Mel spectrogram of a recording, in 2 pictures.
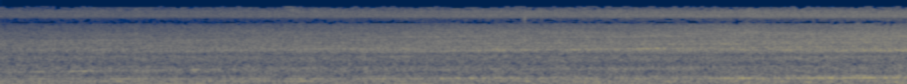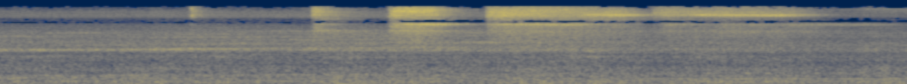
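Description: Electric train at a station: a steady running hum that grows a little louder, with a tone rising in pitch through the middle and a high, shrill sound over the last few seconds.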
